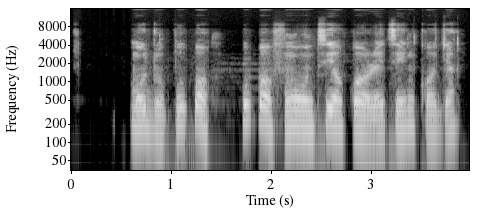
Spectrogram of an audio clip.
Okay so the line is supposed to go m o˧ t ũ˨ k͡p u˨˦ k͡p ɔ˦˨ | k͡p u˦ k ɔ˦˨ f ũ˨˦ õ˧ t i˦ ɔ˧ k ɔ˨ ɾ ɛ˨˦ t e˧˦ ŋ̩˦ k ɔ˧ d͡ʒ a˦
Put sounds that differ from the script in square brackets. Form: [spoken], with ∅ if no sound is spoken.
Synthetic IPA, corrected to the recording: m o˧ [d] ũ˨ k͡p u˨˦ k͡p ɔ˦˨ | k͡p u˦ [k͡p] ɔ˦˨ f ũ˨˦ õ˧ t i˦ ɔ˧ k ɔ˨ ɾ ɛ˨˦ t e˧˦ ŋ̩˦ k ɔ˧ d͡ʒ a˦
